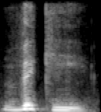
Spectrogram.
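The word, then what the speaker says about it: Vici: taint to transistors by the way i'm v-i-c-i pronounced vicky my creator was vivi secto he's what you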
